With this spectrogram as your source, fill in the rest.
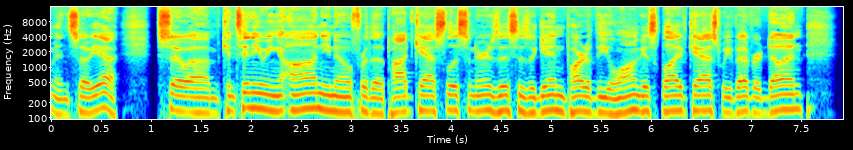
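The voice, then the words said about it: Hoarse, rough voice. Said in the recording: “my voice, you can sort of tell ... your voice has been a little rough ... go hoarse”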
